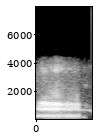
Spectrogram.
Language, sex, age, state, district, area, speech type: Assamese, female, 30-45, Assam, Dhemaji, rural, conversation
